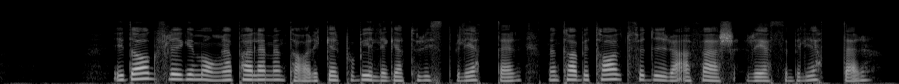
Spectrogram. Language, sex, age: Swedish, female, 37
